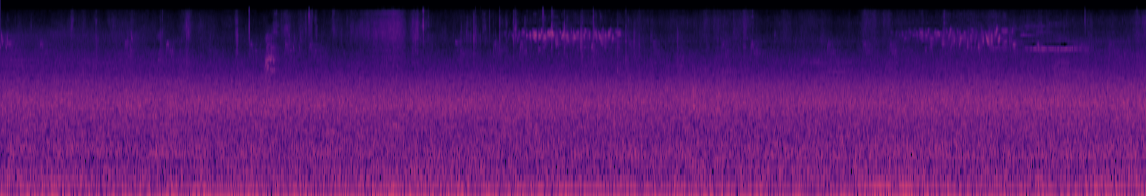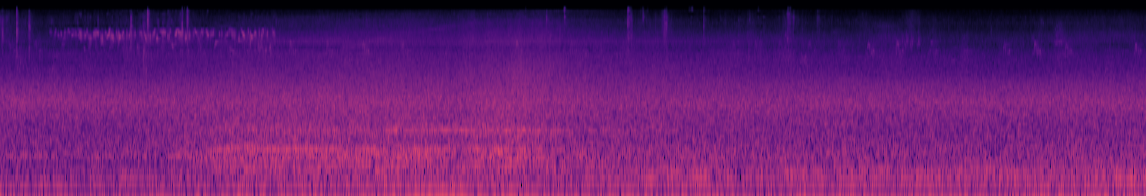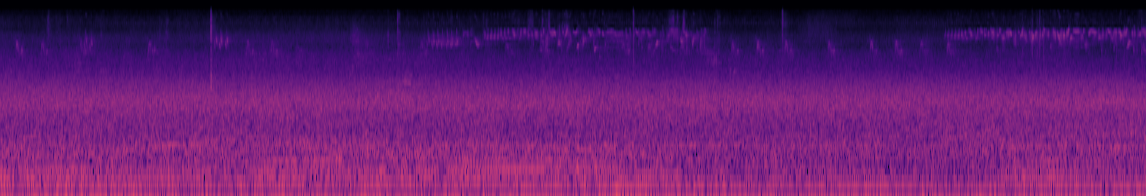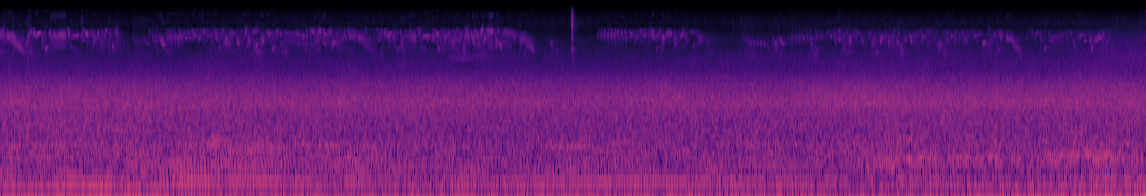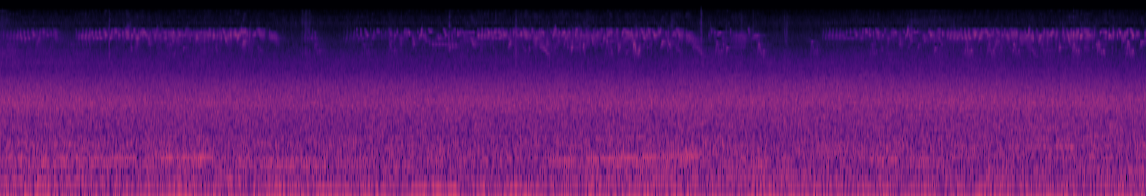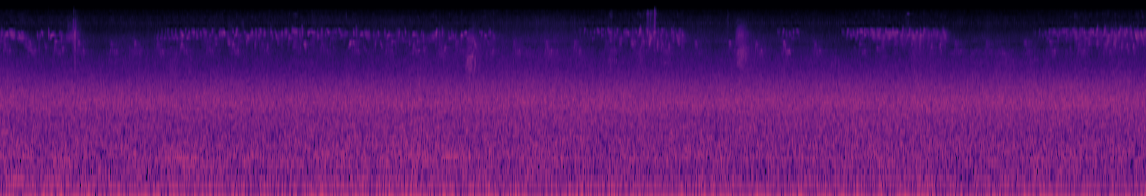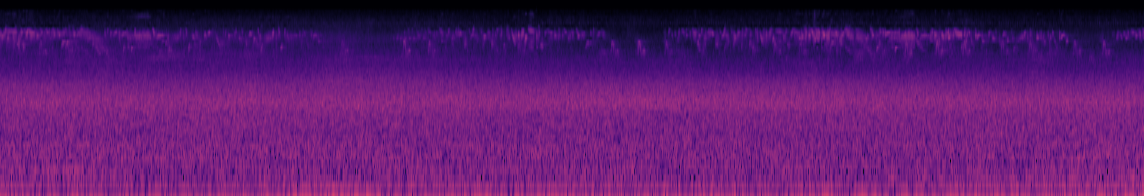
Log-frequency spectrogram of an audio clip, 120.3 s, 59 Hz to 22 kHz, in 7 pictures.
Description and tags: Calidoscopi19 Via Barcino 1
Urban Ambience Recorded at Via Barcino in April 2019 using a Zoom H-6 for Calidoscopi 2019.
SoundMap, Calidoscopi19, Nature, Simple, Pleasant, Traffic, Quiet, TrinitatVella, Monotonous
